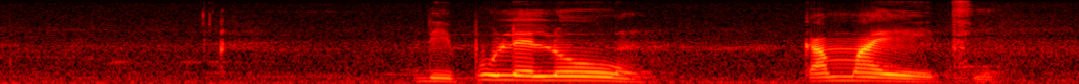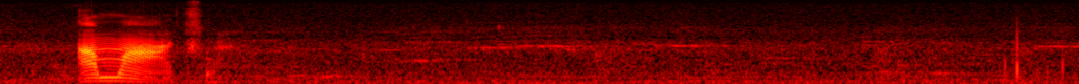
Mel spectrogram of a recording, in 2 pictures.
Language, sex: Southern Sotho, male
